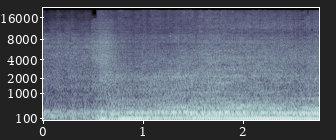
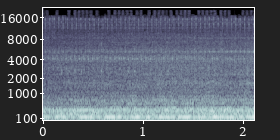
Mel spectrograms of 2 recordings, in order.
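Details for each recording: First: 2011 GMC Terrain with P0341 cam performance code, stone-cold engine, scope on crank and cam sensors: catches and runs with an uneven, lumpy beat, then shuts off; rough running then stall, something suspected loose. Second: 2011 GMC Terrain with past P0341 cam code, warm after 20-mile drive while cam wiring is wiggled; no fault, only an inefficient catalyst. Low steady hum, no stumble, sputter or ticking; normal warm idle.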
